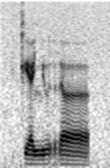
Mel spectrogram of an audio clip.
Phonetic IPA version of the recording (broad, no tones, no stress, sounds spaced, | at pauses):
kʲ æ lʲ u r ɜ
